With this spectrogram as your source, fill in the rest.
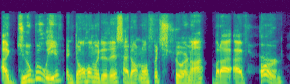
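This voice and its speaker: Male podcast co-host, casual and enthusiastic, playful asides, mid-pitched voice, close dry sound. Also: expressive, brisk, a little mellow, breathy edge, dry recording.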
